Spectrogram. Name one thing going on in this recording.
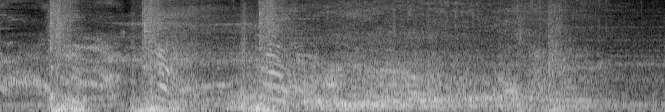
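Swords clash and strike in quick blows.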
